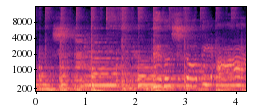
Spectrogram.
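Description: Live band playing a pop song with a woman singing lead into a microphone, drums keeping a steady beat.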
